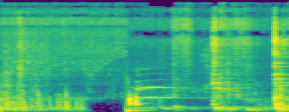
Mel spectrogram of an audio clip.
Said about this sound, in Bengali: এখন ভালোভাবে তেলে নিব এক প্যাকেট সেমাই।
